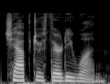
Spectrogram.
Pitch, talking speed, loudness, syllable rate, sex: 160 Hz, 165 wpm, -20 LUFS, 5.9 syllables/s, female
